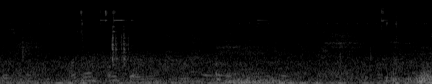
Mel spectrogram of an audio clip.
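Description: Faint murmur of voices in the background, with a few light clicks and a short rattle about a second in and again near the end.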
